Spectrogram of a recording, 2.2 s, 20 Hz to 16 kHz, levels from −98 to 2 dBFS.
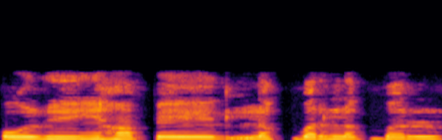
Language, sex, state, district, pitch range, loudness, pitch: Hindi, female, Uttar Pradesh, Jyotiba Phule Nagar, 235-240 Hz, -14 LUFS, 235 Hz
